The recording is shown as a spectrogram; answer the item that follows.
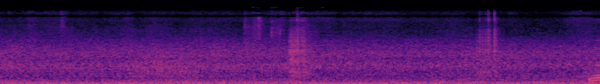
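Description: Faint soft rubbing of a microfiber towel wiping waterless wash over a car's painted hood, with a couple of light ticks, over a steady low hum.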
